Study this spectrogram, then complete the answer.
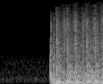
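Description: In Counter-Strike 2, a rifle fires through a wall during a professional esports match. After half a second of near silence, a loud, rapid burst of automatic gunfire cuts in abruptly and keeps going.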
